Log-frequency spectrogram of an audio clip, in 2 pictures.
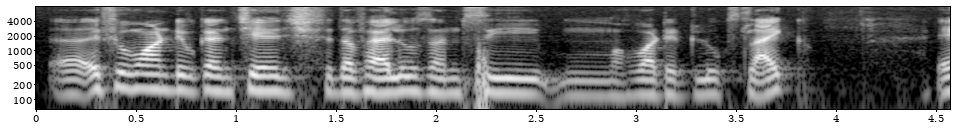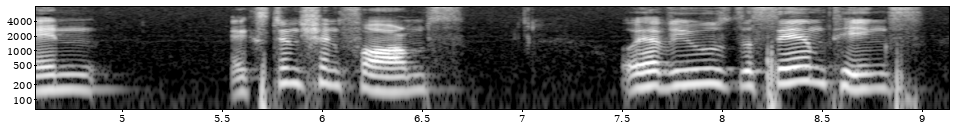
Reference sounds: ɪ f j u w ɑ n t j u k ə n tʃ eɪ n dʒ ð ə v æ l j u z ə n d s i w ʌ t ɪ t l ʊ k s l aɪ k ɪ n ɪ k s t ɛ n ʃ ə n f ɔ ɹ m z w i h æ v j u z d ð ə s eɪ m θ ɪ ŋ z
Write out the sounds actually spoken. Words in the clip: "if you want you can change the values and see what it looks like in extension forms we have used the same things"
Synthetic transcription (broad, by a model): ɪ f j u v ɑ n t j u k ə n tʃ eɪ n dʒ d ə v æ l j u z ə n d s i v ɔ t ɪ t l ʊ k s l aɪ k ɪ n ɪ k s t ɛ n ʃ ə n f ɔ ɹ m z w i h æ v j u z d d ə s eɪ m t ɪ ŋ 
